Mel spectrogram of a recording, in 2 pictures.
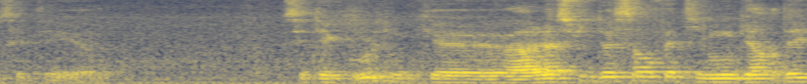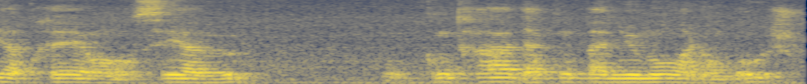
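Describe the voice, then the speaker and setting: In a casual interview, a young freelance illustrator from Évreux, Normandy, stumbles through his answers with many fillers and restarts. His voice is medium in pitch, creaky and darkish in tone. The mic sits at a distance in a roomy space, picking up faint ambience and slight background noise.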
